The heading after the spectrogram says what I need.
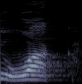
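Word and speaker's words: walk: डब्लू ए एल की वाक वाक ठीक है वाल्क नहीं पढ़ेंगे वक पढ़ेंगे ठीक है क्योंकि इसमें एल को हमने साइलेंट कर दिया दोस्तों वक वाक मीस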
